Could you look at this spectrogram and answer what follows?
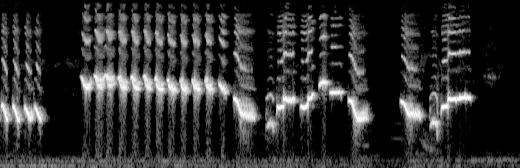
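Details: White-rumped shama singing vigorously to coax other shamas into song: quick low whistles, a long run of rapid repeated high chirps, then varied slurred and warbled phrases.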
